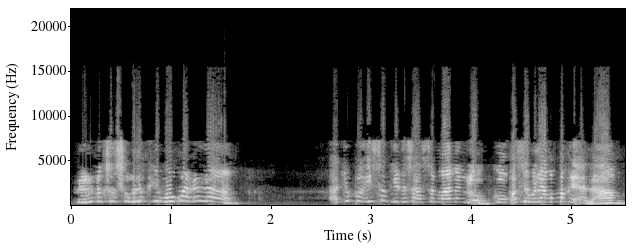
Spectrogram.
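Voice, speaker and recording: Defiant high-voiced Filipino daughter. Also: female voice, quick pace, bright, forceful tone, a little hiss or hum. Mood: bitter, defiant. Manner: confrontational, emotional, accusing. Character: defiant, aggrieved grown daughter defending her dead father. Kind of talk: melodramatic radio drama acting.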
